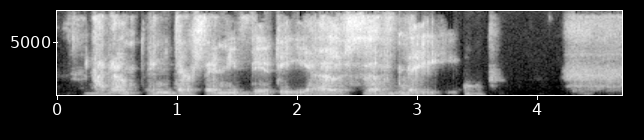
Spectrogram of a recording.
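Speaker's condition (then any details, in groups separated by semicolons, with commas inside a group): Laryngectomy after cancer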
